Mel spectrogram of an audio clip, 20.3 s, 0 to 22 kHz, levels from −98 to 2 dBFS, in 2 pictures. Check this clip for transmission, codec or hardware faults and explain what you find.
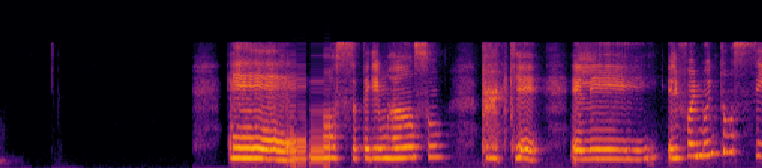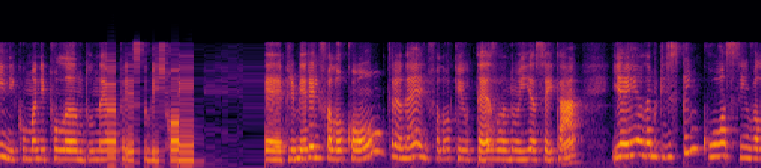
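Two stretches of robotic sound from repeated short buffers turn up, at 3.87 to 4.41 s and again at 11.60 to 13.72 s. In both, the speech collapses into a stiff, metallic buzz pitched at 50 Hz that still roughly tracks the talking. The likely cause is new audio arriving too late, so playback keeps looping a 20 ms chunk and most of the real signal gets skipped. That 20 ms loop is what pins the pitch at 50 Hz. The wideband telephone coding underneath, with nothing above about 7 kHz, isn't part of the problem.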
